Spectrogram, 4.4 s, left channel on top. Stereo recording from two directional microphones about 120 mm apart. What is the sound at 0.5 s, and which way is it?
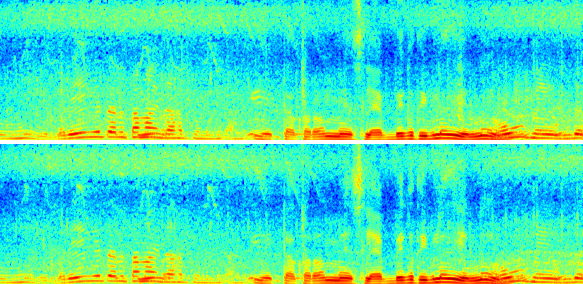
Speech, 30° left (ahead or behind).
